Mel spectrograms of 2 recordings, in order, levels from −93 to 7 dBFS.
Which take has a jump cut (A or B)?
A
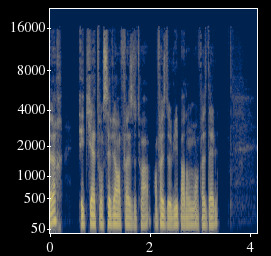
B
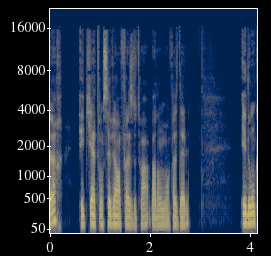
B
